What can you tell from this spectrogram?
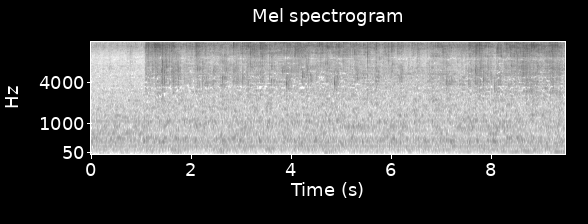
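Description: Masala-coated elephant foot yam slices sizzling faintly in shallow oil in a nonstick pan, a steady crackling hiss from gentle frying on low heat. It gets a little louder about a second in.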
